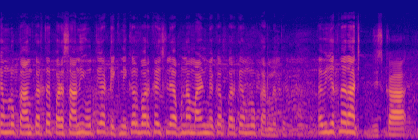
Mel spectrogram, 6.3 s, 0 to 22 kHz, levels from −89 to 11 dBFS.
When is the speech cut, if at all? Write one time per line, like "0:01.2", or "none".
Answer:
0:05.4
